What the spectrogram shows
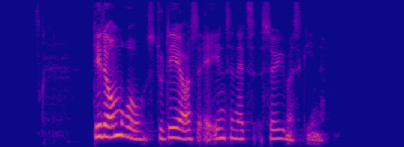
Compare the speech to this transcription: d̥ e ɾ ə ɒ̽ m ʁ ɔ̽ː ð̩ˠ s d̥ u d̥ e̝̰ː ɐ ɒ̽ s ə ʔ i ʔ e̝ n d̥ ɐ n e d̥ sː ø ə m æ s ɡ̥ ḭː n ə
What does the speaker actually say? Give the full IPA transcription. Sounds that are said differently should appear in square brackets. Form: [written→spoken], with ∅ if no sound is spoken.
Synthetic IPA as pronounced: d̥ e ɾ ə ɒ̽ m ʁ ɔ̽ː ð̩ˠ s d̥ u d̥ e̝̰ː ɐ ɒ̽ s ə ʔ [i→æ] ʔ e̝ n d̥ ɐ n e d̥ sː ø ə m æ s ɡ̥ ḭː n ə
